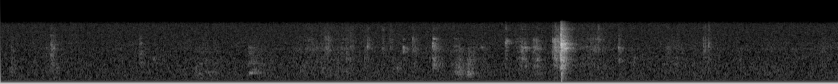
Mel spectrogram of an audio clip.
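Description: Nylon straps and plastic buckles of a drop leg holster being fastened round the leg: a few faint clicks, then one sharp buckle snap about five and a half seconds in, over a steady hiss.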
